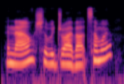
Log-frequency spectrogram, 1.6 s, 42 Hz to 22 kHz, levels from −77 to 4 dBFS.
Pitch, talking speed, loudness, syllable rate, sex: 220 Hz, 270 wpm, -17 LUFS, 8.5 syllables/s, female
